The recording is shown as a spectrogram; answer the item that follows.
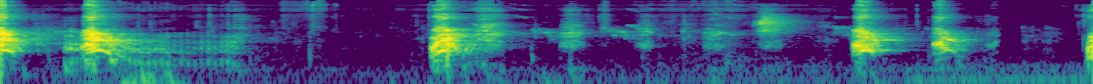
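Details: On his second birthday, Hendo the Pomeranian, a pet dog, lets out loud, harsh barks spaced about two seconds apart, some in quick doubled pairs, with soft room sounds between them.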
